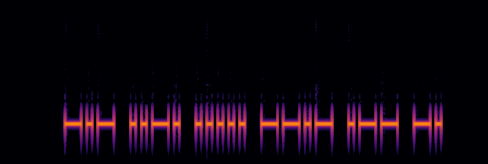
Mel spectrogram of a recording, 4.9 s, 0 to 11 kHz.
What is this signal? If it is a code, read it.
Morse code, heard as a keyed tone, about 22 wpm, 700 Hz. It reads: KF5QWN
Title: USA Call Signs - 6 Characters - 8x Character Spacing - 22wpm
